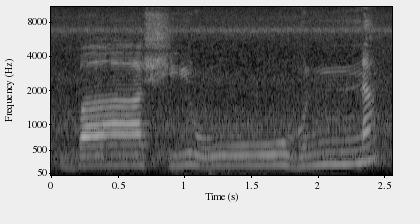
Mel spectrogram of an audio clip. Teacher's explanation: فالآن باشروہن, الف مدہ کا قاعدہ کریں, واو ساکن سے پہلے پیش, واو مدہ کا قاعدہ کریں, اس کے ایک الف کی مقدار میں کھینچ کر پڑھیں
